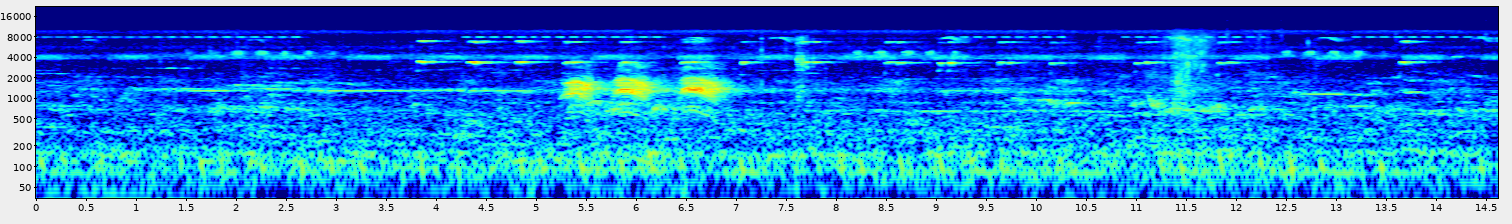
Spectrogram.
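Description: Crows cawing, three loud caws in quick succession about halfway through, over short high chirps that repeat throughout and a faint steady high whine.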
